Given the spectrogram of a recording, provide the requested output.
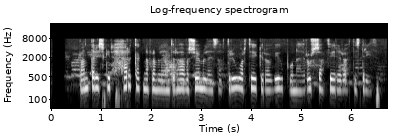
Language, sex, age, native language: Icelandic, female, 30-39, Icelandic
